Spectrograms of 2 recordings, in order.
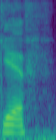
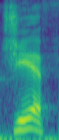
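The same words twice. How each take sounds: First: The first consonant is made in the throat. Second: The first consonant is made in the mouth. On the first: "You're definitely in the back of the throat with GIF" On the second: "you really have to do some work with the mouthal region"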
